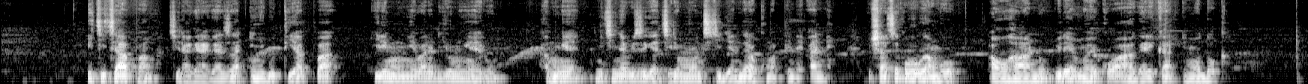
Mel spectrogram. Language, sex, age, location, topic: Kinyarwanda, male, 18-24, Kigali, government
